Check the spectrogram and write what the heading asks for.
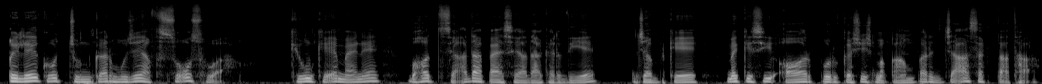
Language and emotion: Urdu, sad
